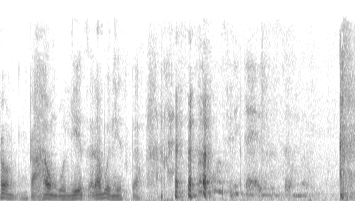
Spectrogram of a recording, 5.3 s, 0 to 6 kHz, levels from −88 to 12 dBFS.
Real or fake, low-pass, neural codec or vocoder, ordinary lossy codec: fake; 5.4 kHz; codec, 16 kHz, 8 kbps, FunCodec, trained on LibriTTS, 25 frames a second; AAC, 24 kbps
